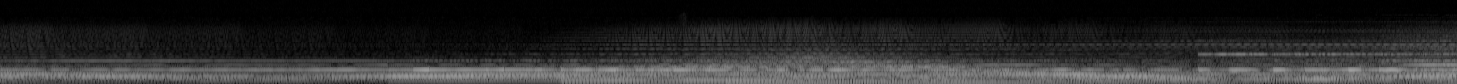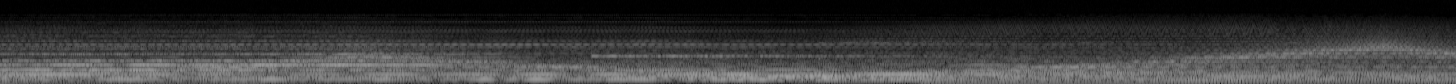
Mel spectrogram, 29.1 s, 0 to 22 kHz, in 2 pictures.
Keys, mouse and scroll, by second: 3.5-4.5 typing, 8.6-9.6 typing, 12.6-13.4 typing, 14.3 Return, 21.1-22.1 typing.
